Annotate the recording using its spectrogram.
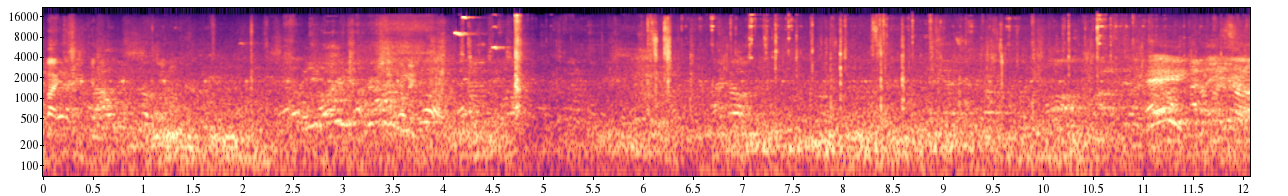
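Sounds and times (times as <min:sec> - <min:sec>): steady low rumble: 0:00.4 - 0:03.4, 0:04.3 - 0:12.0.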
